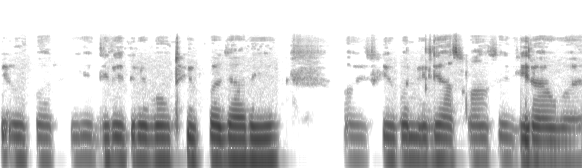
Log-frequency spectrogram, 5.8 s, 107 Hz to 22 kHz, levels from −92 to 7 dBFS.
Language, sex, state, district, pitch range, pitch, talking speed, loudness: Hindi, male, Uttar Pradesh, Etah, 135-140 Hz, 140 Hz, 165 wpm, -27 LUFS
